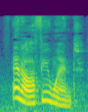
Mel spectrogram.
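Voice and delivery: ordinary delivery

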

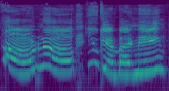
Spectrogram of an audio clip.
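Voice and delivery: high, whimpering protest; frightened pleading. Acted. Possum begging Snake not to bite, high and scared. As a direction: beg in fear.

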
